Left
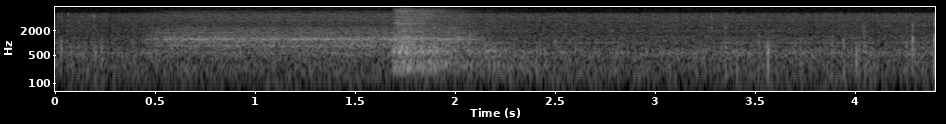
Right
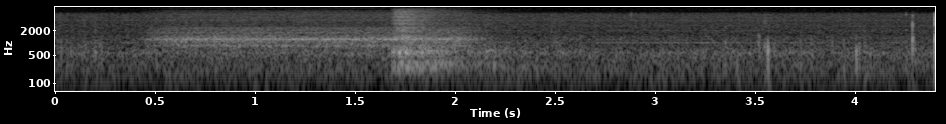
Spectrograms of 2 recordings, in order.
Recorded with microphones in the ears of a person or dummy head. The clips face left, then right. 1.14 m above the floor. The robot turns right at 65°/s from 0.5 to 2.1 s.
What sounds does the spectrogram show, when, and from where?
1.7 s crushing: 35° right (ahead or behind), 6 m; by 2.3 s 5° right (ahead or behind), 6 m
